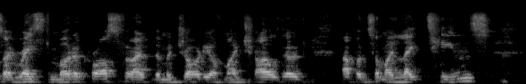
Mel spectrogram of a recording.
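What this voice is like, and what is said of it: Welsh accent. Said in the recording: “You have such a charming accent. ... I think you're from Wales ... I do have an accent. So, Wales.”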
